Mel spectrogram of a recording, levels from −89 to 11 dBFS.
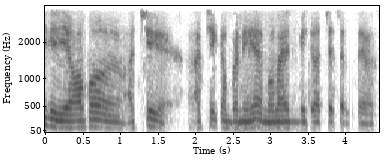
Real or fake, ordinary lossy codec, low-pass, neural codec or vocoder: real; AAC, 24 kbps; 3.6 kHz; none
